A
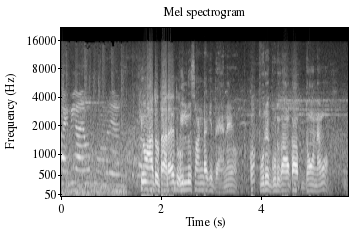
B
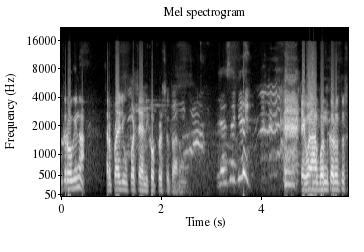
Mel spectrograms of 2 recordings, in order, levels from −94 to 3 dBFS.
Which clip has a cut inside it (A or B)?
A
